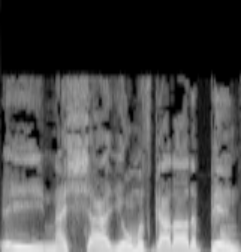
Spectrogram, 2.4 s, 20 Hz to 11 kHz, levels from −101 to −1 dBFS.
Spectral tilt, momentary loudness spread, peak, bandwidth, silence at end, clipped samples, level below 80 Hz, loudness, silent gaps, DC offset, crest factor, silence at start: -7 dB/octave; 4 LU; -2 dBFS; 8 kHz; 0 s; under 0.1%; -42 dBFS; -16 LUFS; none; under 0.1%; 12 dB; 0 s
